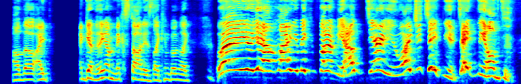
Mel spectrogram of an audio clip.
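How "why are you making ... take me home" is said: mock screaming, much higher and louder. Reviewing a segment, acting out a man yelling over others, imitating him screaming. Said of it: "just completely screaming over them constantly".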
